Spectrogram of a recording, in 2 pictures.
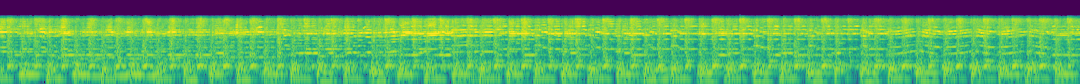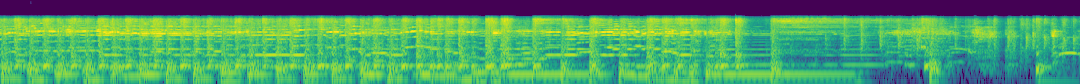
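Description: Live band of fiddle, electric guitar and drum kit playing a fast tune to a steady drum beat. Near the end the tune closes on a held chord that fades away.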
